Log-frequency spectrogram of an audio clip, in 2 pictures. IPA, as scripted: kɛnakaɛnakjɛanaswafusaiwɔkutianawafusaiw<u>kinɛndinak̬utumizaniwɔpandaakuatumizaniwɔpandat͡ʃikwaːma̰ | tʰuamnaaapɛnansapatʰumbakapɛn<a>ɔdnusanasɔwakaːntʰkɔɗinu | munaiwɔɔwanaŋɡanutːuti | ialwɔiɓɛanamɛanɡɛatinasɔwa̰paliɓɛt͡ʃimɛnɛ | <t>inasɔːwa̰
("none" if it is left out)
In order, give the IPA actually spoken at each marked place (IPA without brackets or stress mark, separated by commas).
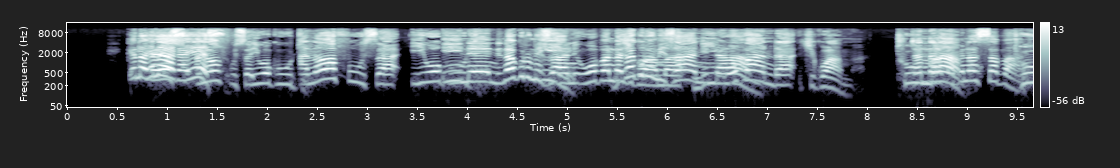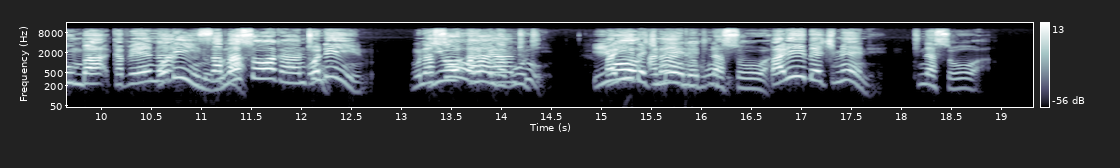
ɔ, a, t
